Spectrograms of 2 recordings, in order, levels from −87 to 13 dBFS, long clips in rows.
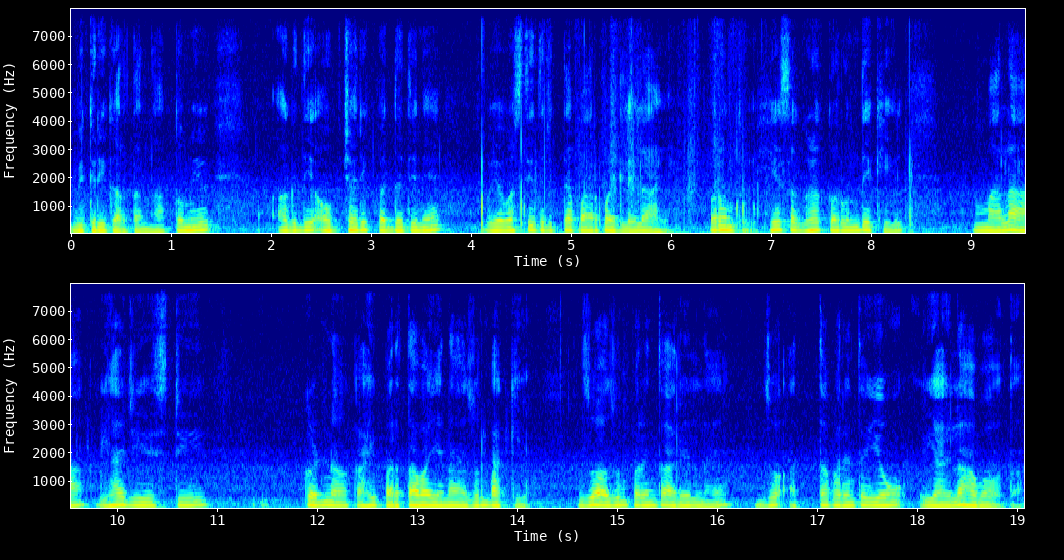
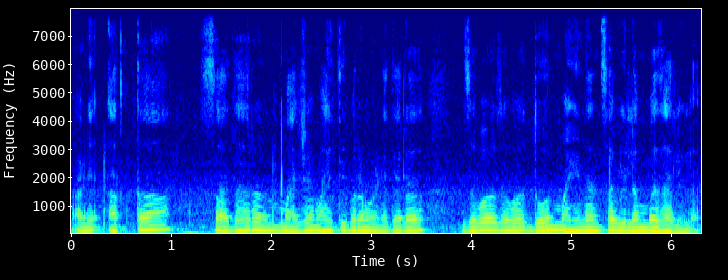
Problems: constant background noise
